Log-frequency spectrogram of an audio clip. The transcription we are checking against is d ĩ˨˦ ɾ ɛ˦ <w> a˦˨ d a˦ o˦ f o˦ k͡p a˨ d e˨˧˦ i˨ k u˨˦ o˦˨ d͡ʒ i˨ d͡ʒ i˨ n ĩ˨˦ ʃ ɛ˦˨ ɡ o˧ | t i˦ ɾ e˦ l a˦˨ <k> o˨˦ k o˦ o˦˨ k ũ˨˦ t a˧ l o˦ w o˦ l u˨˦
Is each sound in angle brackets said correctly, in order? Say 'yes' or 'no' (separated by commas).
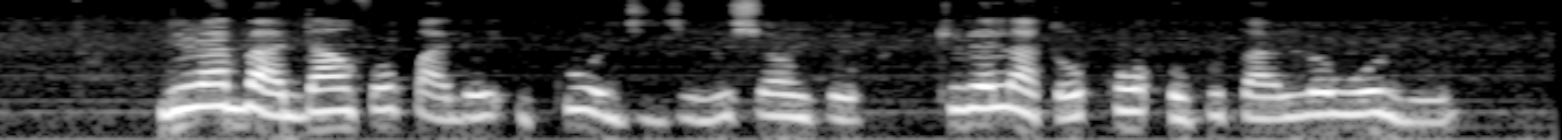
no, no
